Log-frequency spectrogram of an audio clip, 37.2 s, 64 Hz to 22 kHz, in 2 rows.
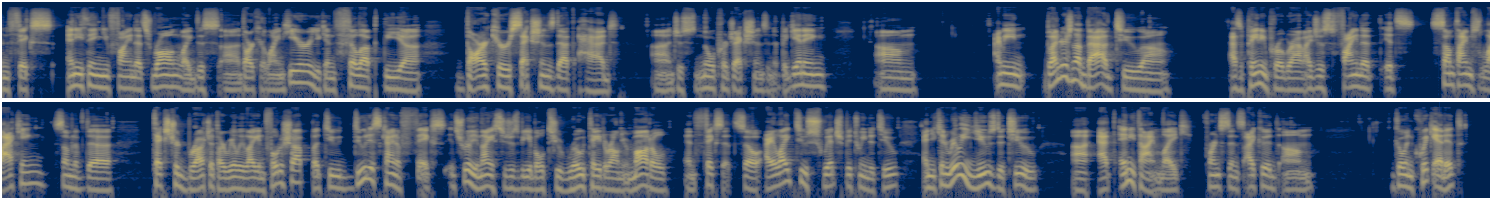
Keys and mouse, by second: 0.5 click, 0.8 middle click, 1.5-2.5 drag, 3.0 click, 3.4 click, 4.3 s, 4.5 click, 5.9 s, 6.1 click, 7.0 s, 7.4 click, 8.0-10.3 alt+middle drag, 10.6 alt+middle click, 11.7 s, 12.1 click, 13.0 click, 13.6 ctrl+alt+click, 13.8 ctrl+alt+click, 14.5 alt+click, 16.0 s, 16.2 f, 16.7 click, 17.1 alt+click, 17.9 s, 18.1 click, 19.4 s, 19.8 click, 20.9 f, 21.5 click, 23.1 f, 23.9-31.6 drag, 31.7 alt+click, 32.1 shift+click, 32.7 alt+click, 33.0 shift+click, 33.2 alt+click.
